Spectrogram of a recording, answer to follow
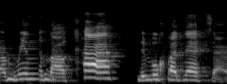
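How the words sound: There is a pause before Nebuchadnezzar. It sounds more impudent toward the king. "By having that pause"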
